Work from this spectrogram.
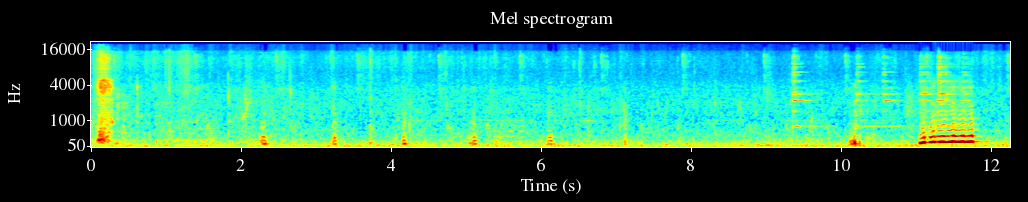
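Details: Halley Berry, a goat at Needham Goat Farm, in labor with the second of triplets. Quiet rustling and soft shuffling give way near the end to one loud, strained, harmonic bleat lasting about a second.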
